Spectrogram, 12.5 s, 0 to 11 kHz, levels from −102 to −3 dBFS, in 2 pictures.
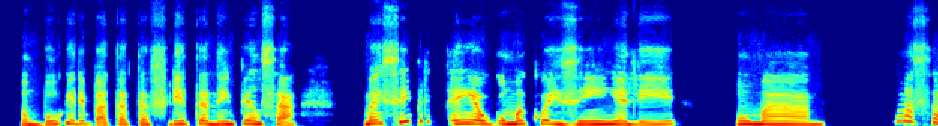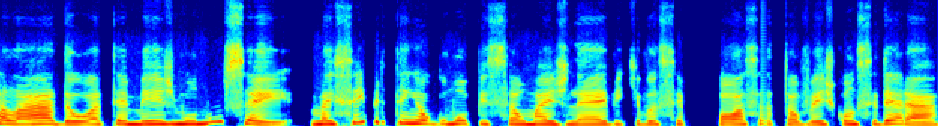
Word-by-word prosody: hambúrguer 230 +8 0
e - - -3
batata 220 0 -3
frita, 245 +4 -3
nem 230 +2 +3
pensar, 245 -7 0 0.5
mas 290 +3 +2
sempre 475 +2 -1
tem 290 +3 +1
alguma 260 +1 +4
coisinha 240 -2 +3
ali, 220 +2 -3 0.4
uma 230 -3 +4 0.6
uma 465 -1 -2
salada 255 - +2
ou 230 - 0
até 240 +2 -2
mesmo 250 +2 +4
não 325 +12 +2
sei, 210 - -2 0.2
mas 240 +1 +3
sempre 405 +2 -4
tem 300 -4 +2
alguma 260 -2 0
opção 240 -2 -4
mais 225 -1 +3
leve 215 +1 -1
que 235 - -11
você 230 +1 -5 0.2
possa 225 +3 0
talvez 215 +1 -3
considerar, 235 -4 0
240 Hz, 155 wpm, -22 LUFS, 225-265 Hz, 0.6 s, alguma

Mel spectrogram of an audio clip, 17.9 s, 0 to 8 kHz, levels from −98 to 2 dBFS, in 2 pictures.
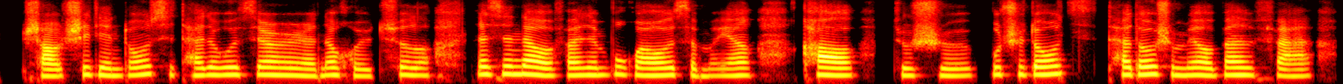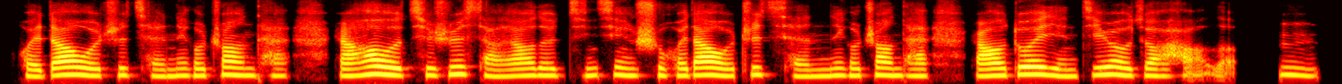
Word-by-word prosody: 少 195 -1 +2
吃 235 - -2
一 - - -4
点 220 -2 -1
东 225 +3 -1
西， 250 -2 -11
它 215 -1 -4
就 230 0 0
会 230 0 +1
自 235 +1 -6
然 230 - +4
而 220 -1 0
然 200 0 -2
地 225 0 0
回 200 -3 -7
去 235 - -6
了。 215 -1 -3 0.3
但 245 0 +1
现 250 +1 0
在 245 - +7
我 215 - +5
发 215 +1 0
现 220 0 -2
不 235 +1 -5
管 220 -2 +2
我 215 +1 +3
怎 210 -3 -7
么 200 +1 -9
样 215 +1 -1 0.3
靠， 220 -1 +7 0.2
就 215 - -5
是 205 0 -5
不 235 - -2
吃 240 +1 -5
东 235 +2 +4
西， 255 - -22
它 235 - +1
都 240 +1 +4
是 245 - -6
没 220 0 -1
有 220 -1 +2
办 225 +1 +1
法 195 -1 -3 0.3
回 190 -2 -3
到 225 +4 +6
我 215 -2 +2
之 215 +1 -6
前 195 -2 -8
那 210 +1 -4
个 205 0 -4
状 220 -1 0
态。 205 0 -10 0.3
然 200 0 +2
后 245 +2 +7
我 220 -2 +5
其 215 +1 -5
实 245 +3 -1
想 205 -6 -5
要 200 +2 0
的 210 -1 -2
仅 210 +1 -9
仅 220 0 -4
是 215 +1 -3
回 205 0 -3
到 225 +1 +7
我 200 -1 -2
之 235 +2 -5
前 195 -4 -7
那 215 +1 -4
个 210 - -3
状 215 0 0
态， 200 -2 -4 0.3
然 195 -1 +4
后 210 +1 +5
多 240 +3 +5
一 235 - +5
点 195 -3 -3
肌 225 - -7
肉 230 -2 +3
就 205 0 -2
好 195 - -5
了。 - - -13 0.3
嗯。 220 -3 -5
215 Hz, 280 characters per minute, -21 LUFS, 205-230 Hz, 0.3 s, 在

